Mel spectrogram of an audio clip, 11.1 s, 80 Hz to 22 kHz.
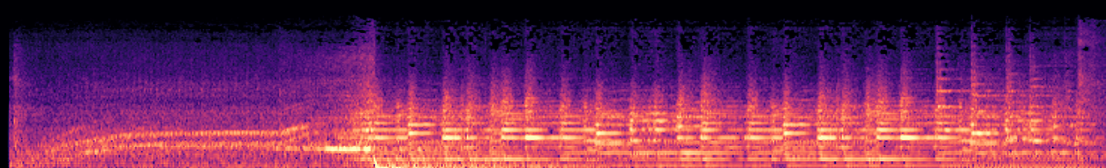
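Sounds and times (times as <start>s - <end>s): rising tone with hiss: 0.3s - 7.3s
deep falling boom: 2.6s - 7.0s
brass music: 3.7s - 11.0s.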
